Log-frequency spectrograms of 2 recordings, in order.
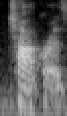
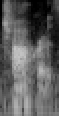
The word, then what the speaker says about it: chakras: By the way, that's how you pronounce chakras. It's not chakras, it's chakras.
